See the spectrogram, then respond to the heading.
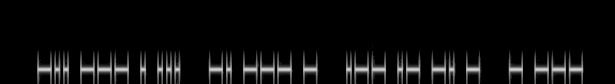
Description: Morse code, heard as a keyed tone, about 28 wpm, 700 Hz. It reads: DOES NOT WANT TO
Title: Sets of 4 Words 28wpm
